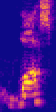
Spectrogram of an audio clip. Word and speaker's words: WASVP: system exactly is so I call it wasp with a silent V uh so w starts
